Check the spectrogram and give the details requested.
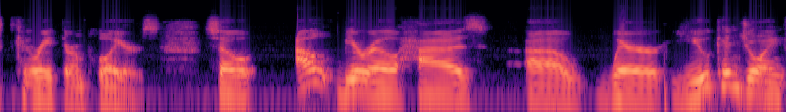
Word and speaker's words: OutBüro: So, and you pronounce it exactly like news, a bureau. So OutBüro.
